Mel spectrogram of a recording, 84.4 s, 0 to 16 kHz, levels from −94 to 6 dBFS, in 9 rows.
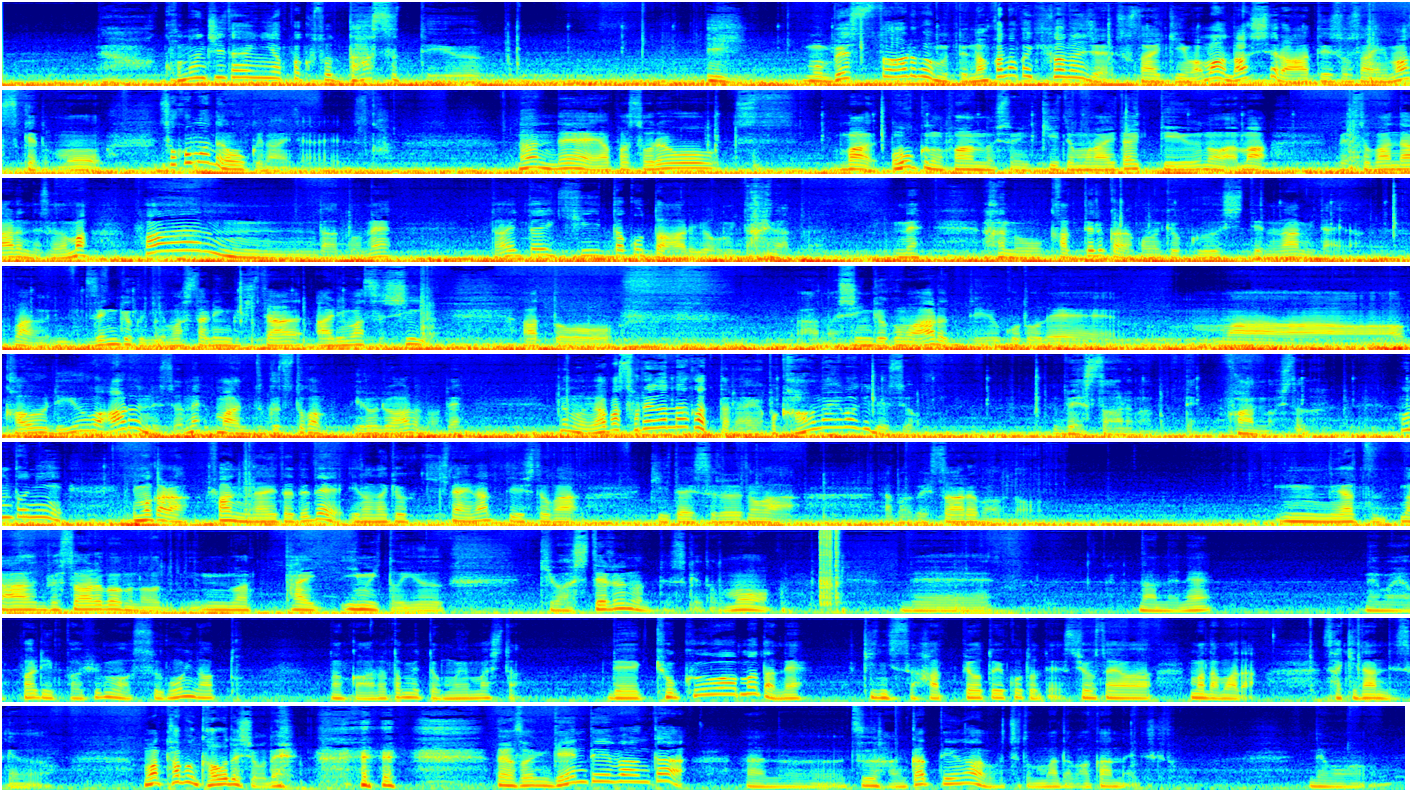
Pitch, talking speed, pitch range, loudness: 110 Hz, 335 characters per minute, 90-130 Hz, -22 LUFS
